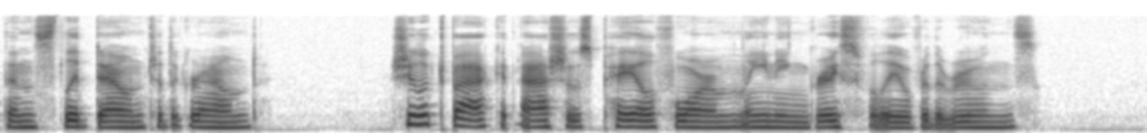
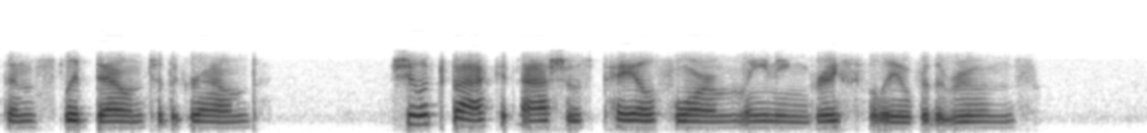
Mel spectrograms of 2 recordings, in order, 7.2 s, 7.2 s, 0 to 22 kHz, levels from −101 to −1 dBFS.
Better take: first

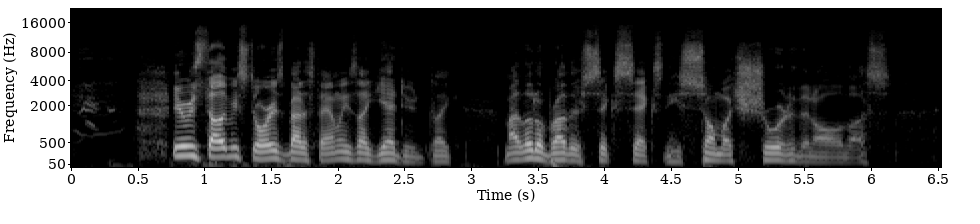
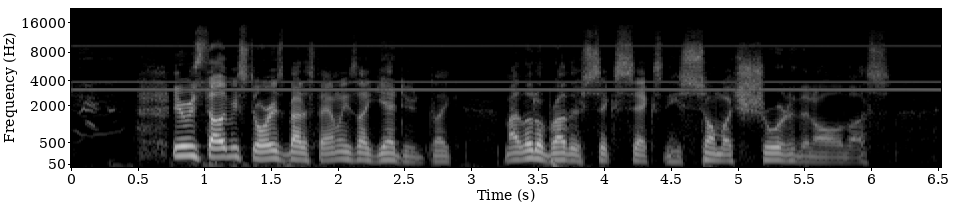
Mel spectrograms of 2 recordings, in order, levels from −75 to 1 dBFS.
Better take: first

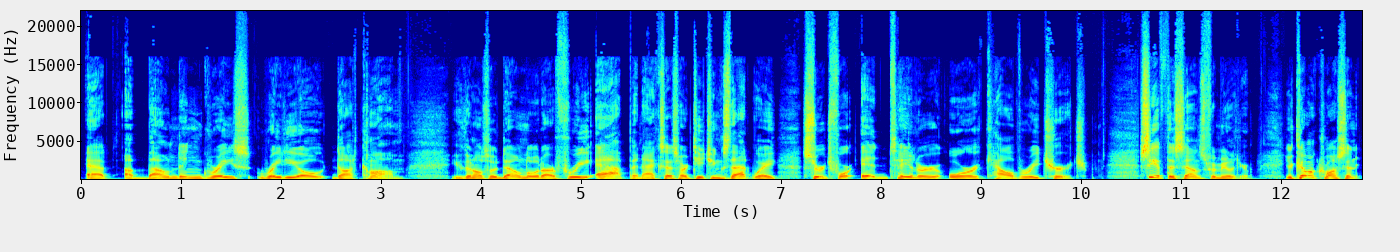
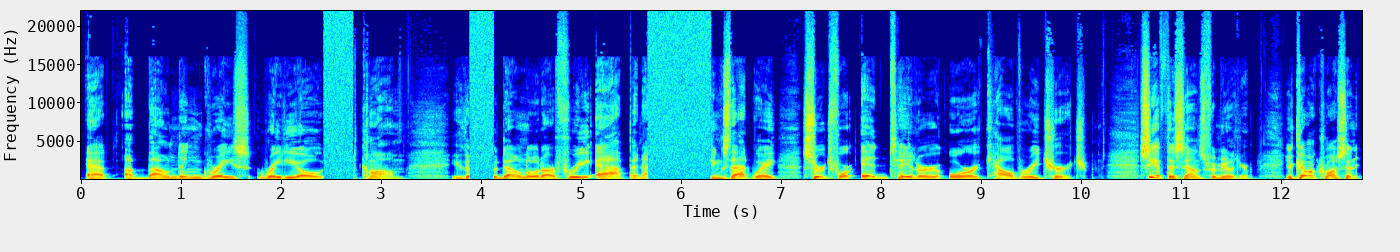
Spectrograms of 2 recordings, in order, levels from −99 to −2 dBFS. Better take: first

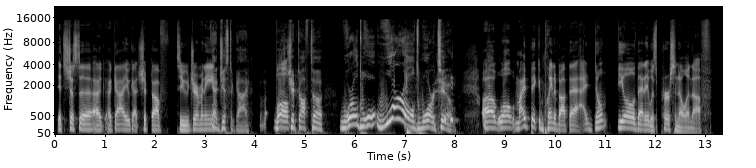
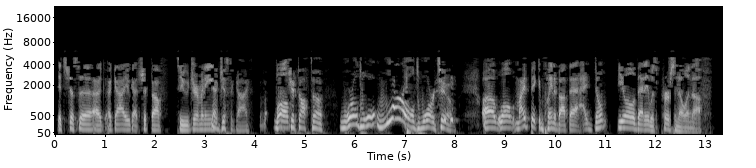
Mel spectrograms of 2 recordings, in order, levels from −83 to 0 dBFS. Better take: first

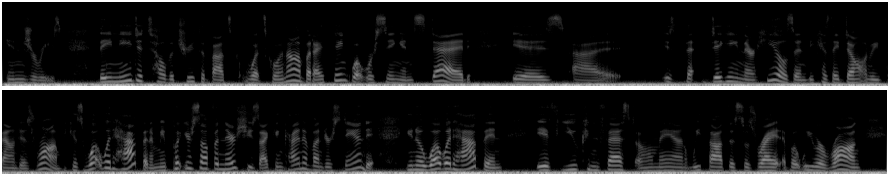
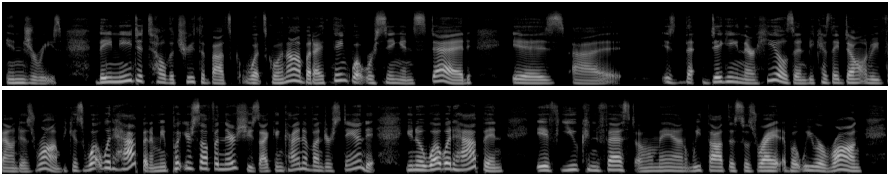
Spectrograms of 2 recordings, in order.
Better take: second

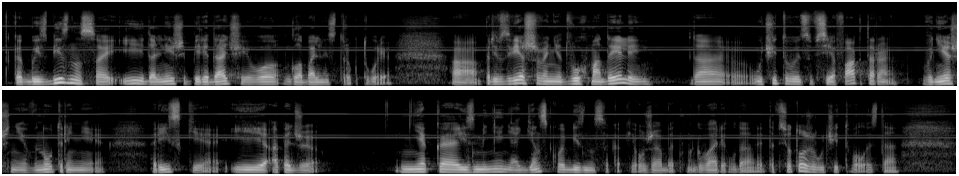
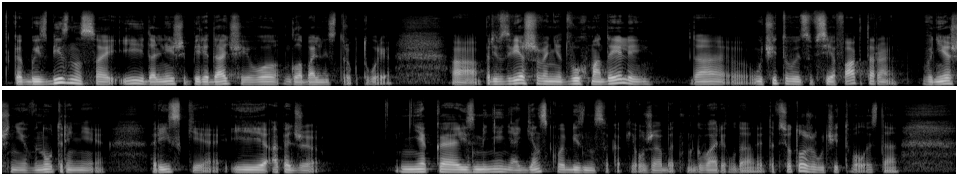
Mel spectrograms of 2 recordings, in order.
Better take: second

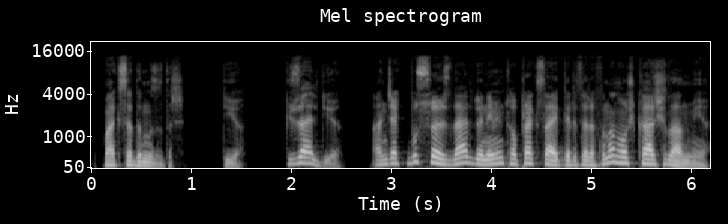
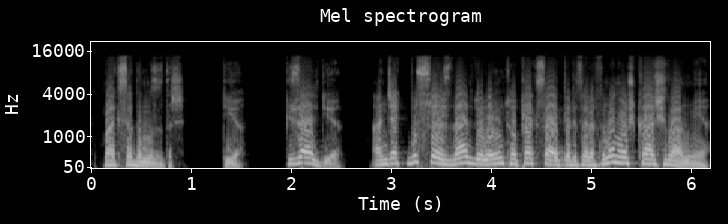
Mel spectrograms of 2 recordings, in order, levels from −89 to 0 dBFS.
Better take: first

